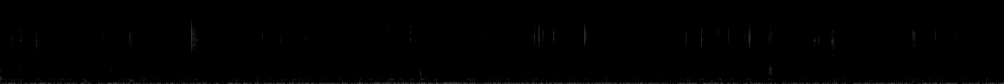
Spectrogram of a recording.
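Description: Fingertips and nails tap and roll small solid steel pachinko balls on black velvet, making soft, bright metallic clinks and light ticks scattered across the clip. The clinks sit over a quiet, steady low hum, and each one dies away almost at once.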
